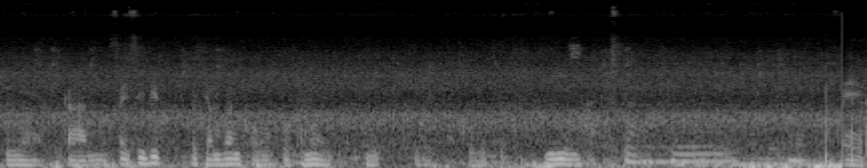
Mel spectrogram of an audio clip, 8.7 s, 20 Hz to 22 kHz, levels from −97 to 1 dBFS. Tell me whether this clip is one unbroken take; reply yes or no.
yes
